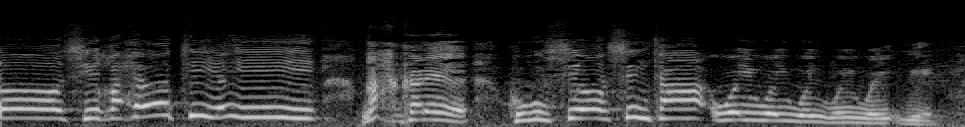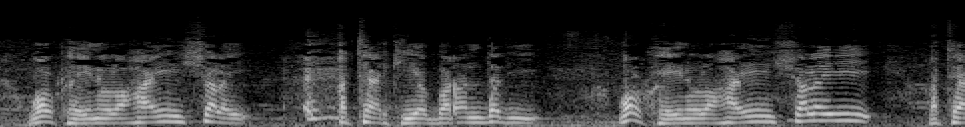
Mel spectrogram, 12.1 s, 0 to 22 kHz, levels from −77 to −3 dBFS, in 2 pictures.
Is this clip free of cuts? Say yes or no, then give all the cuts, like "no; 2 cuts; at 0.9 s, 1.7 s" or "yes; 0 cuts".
yes; 0 cuts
